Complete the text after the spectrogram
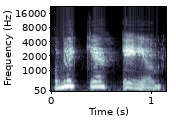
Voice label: humanoid female; Stellaris; humanoids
